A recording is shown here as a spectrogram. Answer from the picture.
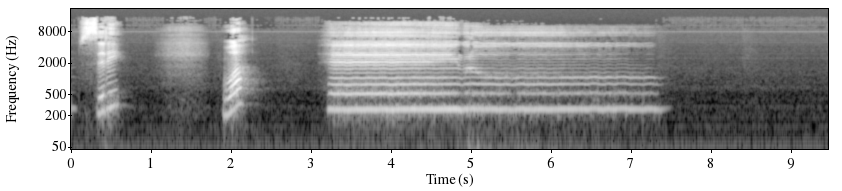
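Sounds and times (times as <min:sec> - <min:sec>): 
chanted mantra: 0:03.2 - 0:07.5.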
